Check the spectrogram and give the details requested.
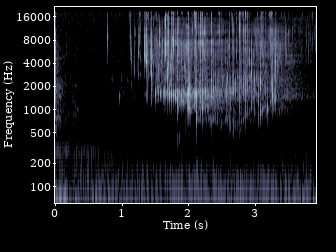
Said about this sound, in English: If you didn't know that, well, that's just probably because this is your first time listening to the Dubious Goals Committee, in which case, let me pour you some tea.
